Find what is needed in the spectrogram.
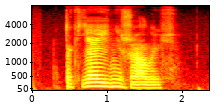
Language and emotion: Russian, neutral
